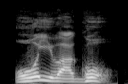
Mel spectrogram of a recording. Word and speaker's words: 大岩剛: パリオリンピックといえば、今週はサッカーのアンダー 23 日本代表がオリンピックの予選で勝ちましたけども、今このアンダー 23のチームの監督を務めているのが大岩剛監督、あの長渕剛さんの剛と書いて剛と読ませるんですけども、大岩剛、音の響きも字面もごっついでしょ。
